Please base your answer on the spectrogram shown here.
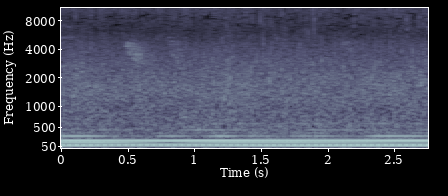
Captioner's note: water splashing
